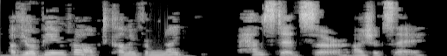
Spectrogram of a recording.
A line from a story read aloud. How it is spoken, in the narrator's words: said she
